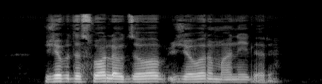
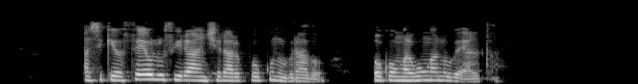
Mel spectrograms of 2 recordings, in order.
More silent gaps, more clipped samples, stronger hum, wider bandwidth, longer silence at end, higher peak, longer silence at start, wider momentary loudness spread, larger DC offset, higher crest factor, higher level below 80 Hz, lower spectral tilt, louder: second, none vs 3.68-3.73 s; neither; neither; first, 11.5 kHz vs 7.8 kHz; second, 0.45 s vs 1.4 s; about the same, 0 dBFS vs 0 dBFS; second, 0.45 s vs 0.85 s; first, 14 LU vs 11 LU; neither; about the same, 18 dB vs 18 dB; first, -58 dBFS vs -66 dBFS; about the same, -5.5 dB/octave vs -5.5 dB/octave; about the same, -18 LUFS vs -18 LUFS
